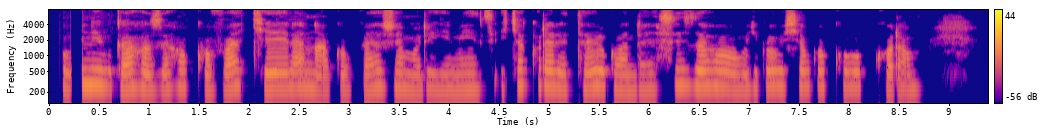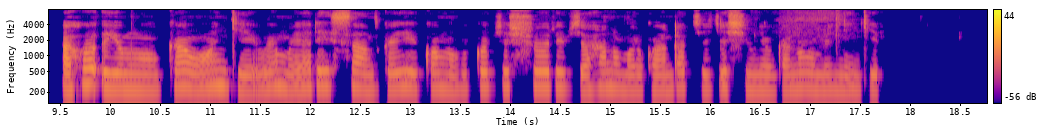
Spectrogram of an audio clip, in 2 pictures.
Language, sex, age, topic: Kinyarwanda, female, 18-24, education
